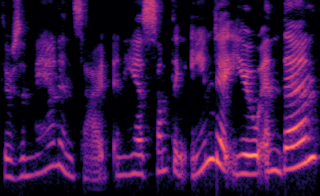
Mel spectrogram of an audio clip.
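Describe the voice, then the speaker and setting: Female, higher-pitched voice, read-aloud narration for a young listener, explanatory delivery with casual asides. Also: lively intonation, gravelly, darkish tone, breathy edge. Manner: explanatory, pausing to gloss words and point out pictures. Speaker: reader presenting an article aloud to a child.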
